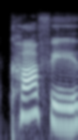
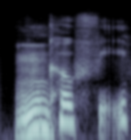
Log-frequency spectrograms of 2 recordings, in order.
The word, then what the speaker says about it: coffee: Coffee, the drink, ends with an elongated, smiling E sound. Coffee.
